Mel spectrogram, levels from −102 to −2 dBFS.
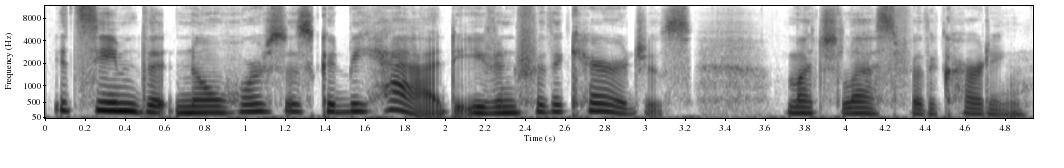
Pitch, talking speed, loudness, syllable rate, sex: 195 Hz, 205 wpm, -18 LUFS, 5.2 syllables/s, female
